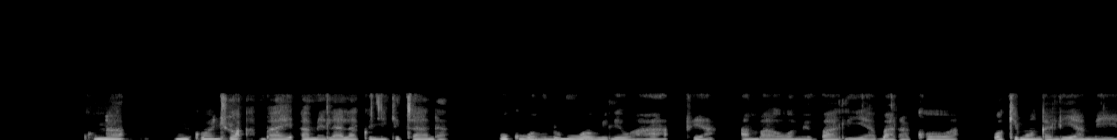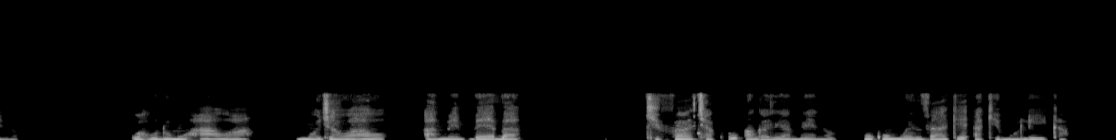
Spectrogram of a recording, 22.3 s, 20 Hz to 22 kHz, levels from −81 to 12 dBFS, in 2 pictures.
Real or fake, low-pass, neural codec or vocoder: real; 7.2 kHz; none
